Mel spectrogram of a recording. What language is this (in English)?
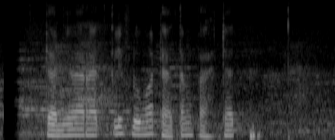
Javanese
